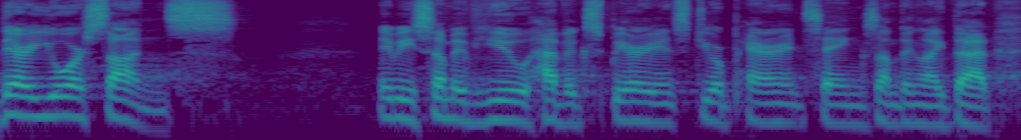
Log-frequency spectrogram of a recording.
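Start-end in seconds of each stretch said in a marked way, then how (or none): 0.0-1.2 put-on half-joking, half-serious tone, quieter, slower. Retelling what mom would say to dad, retelling a half-joking, half-serious remark. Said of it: "half jokingly, half serious".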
